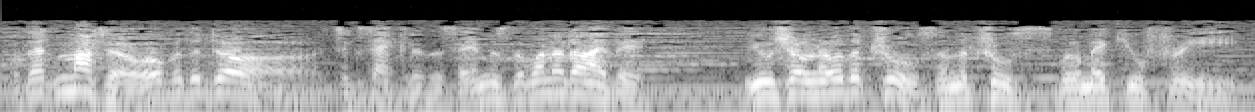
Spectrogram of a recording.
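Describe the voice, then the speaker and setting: Casting: doting, dreamy college president, flustered and effusive, very animated delivery, vintage radio drama sound with music behind. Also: male voice, fairly high pitch, brisk. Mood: dreamy, confused. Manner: flustered stammering, effusive, genteel turns of phrase. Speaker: actor in radio comedy drama. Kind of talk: 1950s radio acting. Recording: muffled old radio broadcast with music.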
